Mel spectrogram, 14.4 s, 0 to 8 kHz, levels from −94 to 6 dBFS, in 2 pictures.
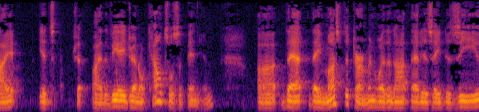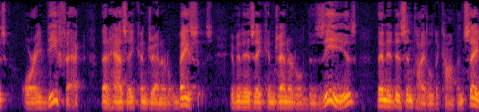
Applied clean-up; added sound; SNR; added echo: none; none; none; none.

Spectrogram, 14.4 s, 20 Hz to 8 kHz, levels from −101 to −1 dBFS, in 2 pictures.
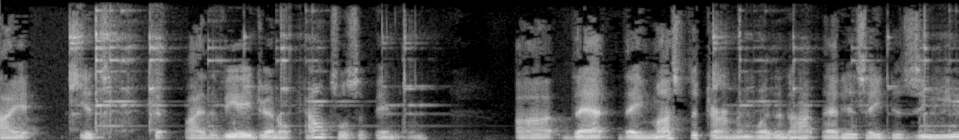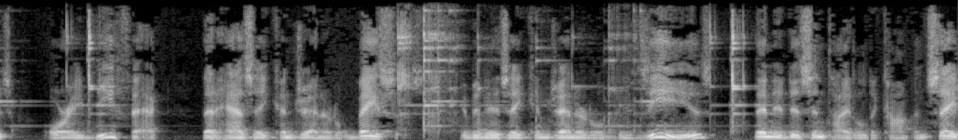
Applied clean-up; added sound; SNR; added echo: neural mask model RNNoise.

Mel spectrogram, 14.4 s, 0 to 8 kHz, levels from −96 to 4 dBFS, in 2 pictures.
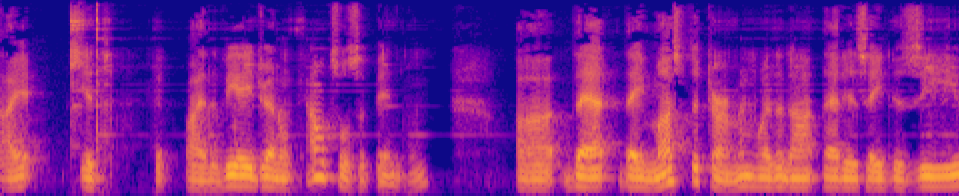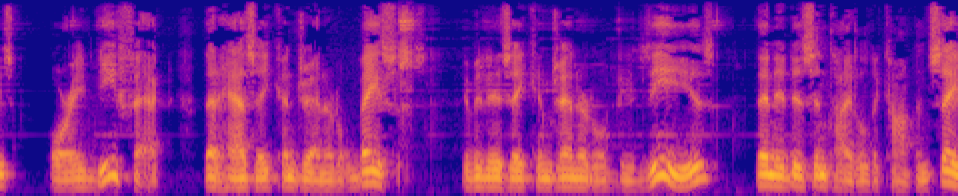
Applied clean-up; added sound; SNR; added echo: neural mask model DeepFilterNet 3.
